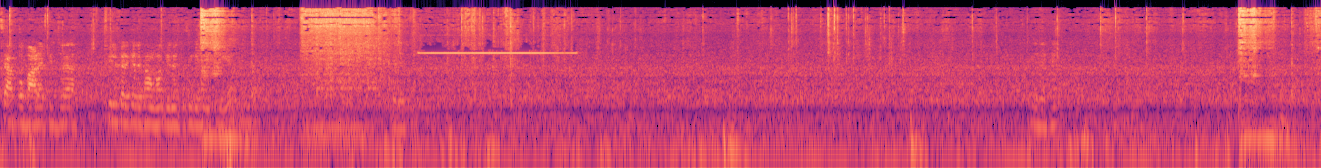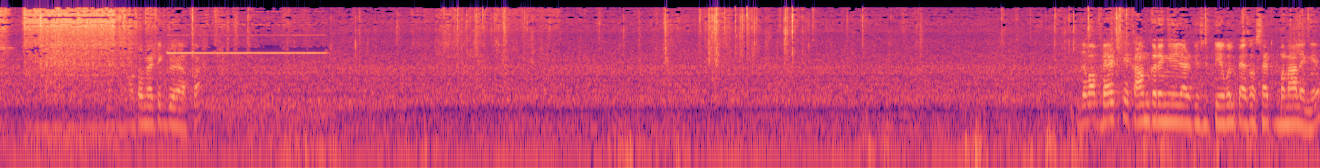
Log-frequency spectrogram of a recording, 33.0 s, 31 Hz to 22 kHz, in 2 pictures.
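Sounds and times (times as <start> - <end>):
low machine hum: 0.0 - 30.0
machine electronic beep: 3.8 - 7.2, 18.5 - 20.6.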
